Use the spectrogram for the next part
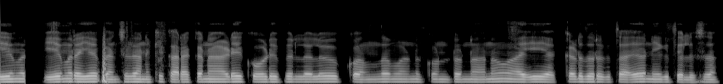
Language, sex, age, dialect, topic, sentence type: Telugu, male, 46-50, Utterandhra, agriculture, statement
